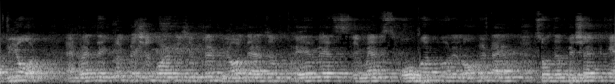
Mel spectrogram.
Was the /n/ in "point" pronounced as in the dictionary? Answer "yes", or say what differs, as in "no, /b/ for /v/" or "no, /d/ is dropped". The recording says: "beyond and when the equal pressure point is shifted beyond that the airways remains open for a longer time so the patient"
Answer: no, /l/ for /n/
